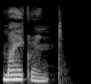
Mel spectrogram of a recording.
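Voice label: "tonight", US English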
